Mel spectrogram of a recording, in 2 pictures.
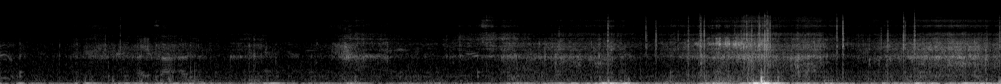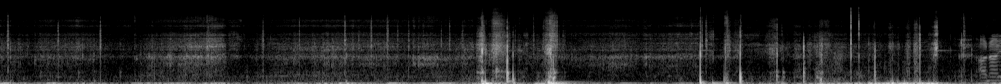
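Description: Skis scraping and swishing over snow on a steep descent, in uneven surges, with several sharp knocks a third of the way in and again in the second half.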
